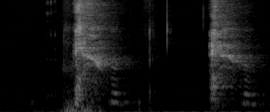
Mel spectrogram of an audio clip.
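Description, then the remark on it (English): Two sharp, explosive sneezes about a second apart, the first louder and fuller than the second, with no talking in between. “I have to sneeze, hold on.”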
